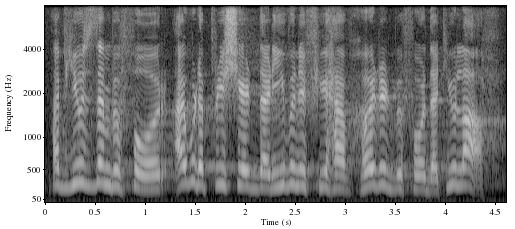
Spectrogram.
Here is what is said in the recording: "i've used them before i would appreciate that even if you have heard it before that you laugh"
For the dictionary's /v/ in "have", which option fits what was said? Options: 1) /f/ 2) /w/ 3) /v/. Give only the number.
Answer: 3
